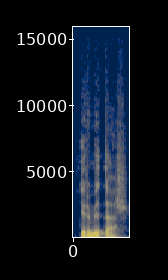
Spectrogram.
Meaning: Hermitage (museum)
- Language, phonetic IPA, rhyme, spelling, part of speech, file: Russian, [ɪrmʲɪˈtaʂ], -aʂ, Эрмитаж, proper noun, Ru-Эрмитаж.ogg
